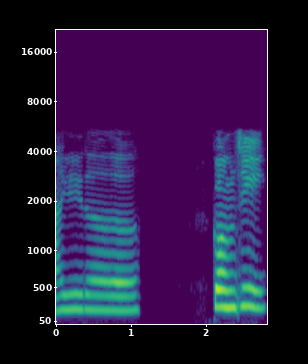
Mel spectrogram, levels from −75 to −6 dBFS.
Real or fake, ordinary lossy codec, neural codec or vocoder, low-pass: fake; AAC, 32 kbps; codec, 16 kHz in and 24 kHz out, 0.4 kbps, LongCat-Audio-Codec, two codebook decoder; 5.4 kHz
